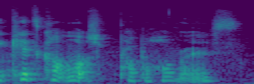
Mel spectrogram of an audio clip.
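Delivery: ordinary delivery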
